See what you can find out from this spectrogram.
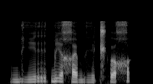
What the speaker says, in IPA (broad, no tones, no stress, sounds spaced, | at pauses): bʱ i r ɓ i χ ɛ bʱ ɪ t͡ʃʼ ʊ χ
